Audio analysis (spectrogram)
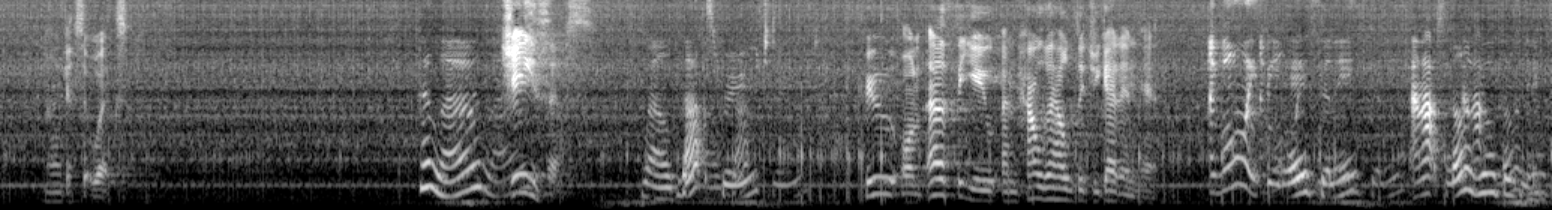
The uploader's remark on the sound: whiles uploading the audio the sound came out quieter then the audio file for some reason and i'm no able to fix it, sorry for any inconveniences.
